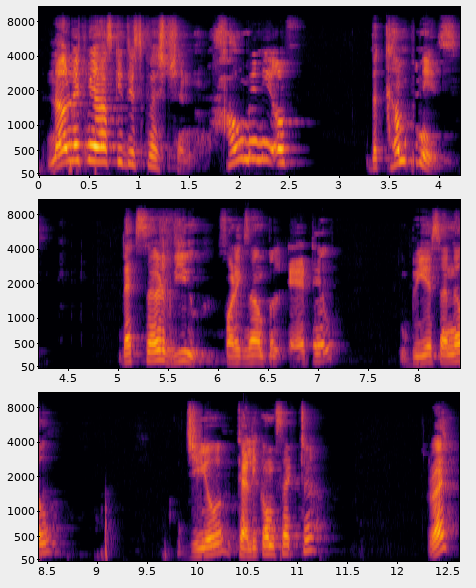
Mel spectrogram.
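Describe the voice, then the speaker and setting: A man's voice: high voice, a bit bright. A middle-aged man with an Indian English accent, a native Hindi speaker, giving a classroom lecture, telling stories and putting questions to the class with small chuckles. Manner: asks the class questions, chuckles between points.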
